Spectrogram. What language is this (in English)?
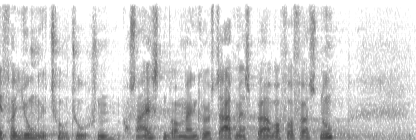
Danish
